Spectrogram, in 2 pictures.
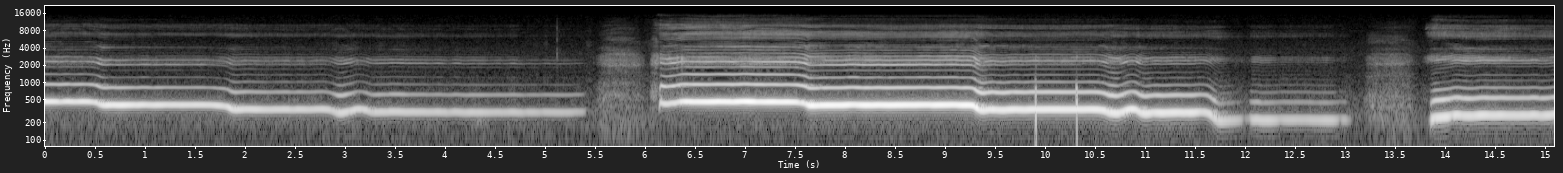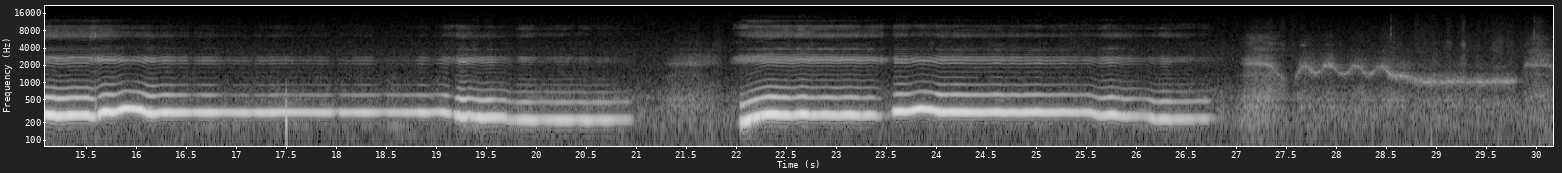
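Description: A woman humming a slow, wordless healing chant in four long phrases. Each phrase steps down through a few held notes and fades, with short pauses between.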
